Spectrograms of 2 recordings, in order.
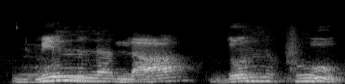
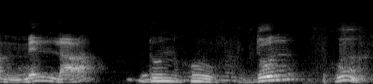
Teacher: نون بالکل ہی ختم ہو جائے گا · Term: ادغام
